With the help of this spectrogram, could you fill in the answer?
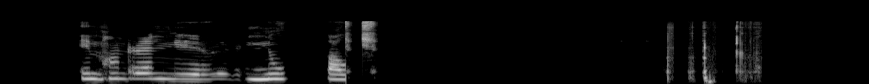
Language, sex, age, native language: Icelandic, male, 9, Icelandic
